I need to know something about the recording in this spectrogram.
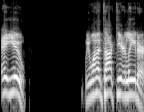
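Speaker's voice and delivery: very loud, very high, booming shout. Calling out in character to a crowd of elves for their leader: shouting. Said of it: "that you're kinda shouting to".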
